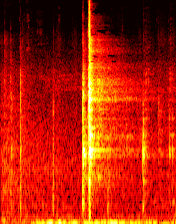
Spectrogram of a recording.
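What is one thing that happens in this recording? A scooter's kickstand snaps up with a sharp metallic clack.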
